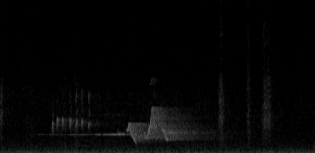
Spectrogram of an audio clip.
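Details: Wild bird singing in spring on a Tanzawa forest road: a few soft high notes, then a long, steady, thin whistle that breaks into a loud, rich, warbled phrase, followed by faint footstep-like taps.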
